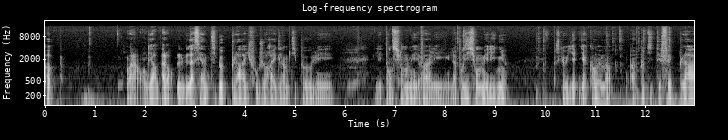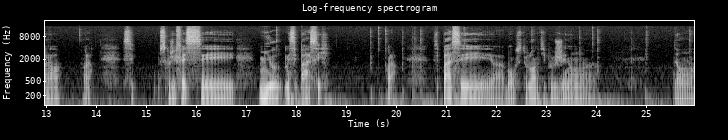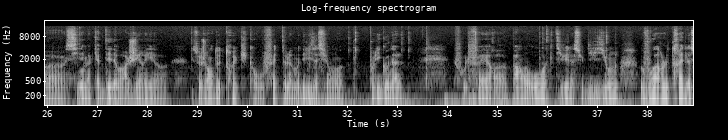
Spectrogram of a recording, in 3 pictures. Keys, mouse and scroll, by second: 0.8-6.9 alt+drag, 8.2 click, 9.8 click, 11.3 click, 11.8 click, 12.4-17.5 alt+drag, 17.9-18.3 alt+middle drag, 19.6 click, 20.3 click, 21.3-22.6 alt+drag, 23.9 click, 24.9-25.8 drag, 26.6 click, 28.9 click, 31.9 middle click, 33.0 middle click, 33.9 scroll down 1, 34.5 alt+middle click, 35.8 click, 37.1-37.4 scroll up 1.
